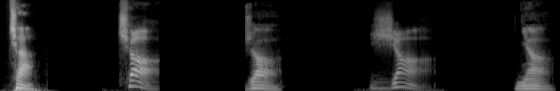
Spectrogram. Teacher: The palatals are made with the back of the tongue touching the palate or the roof of the mouth.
